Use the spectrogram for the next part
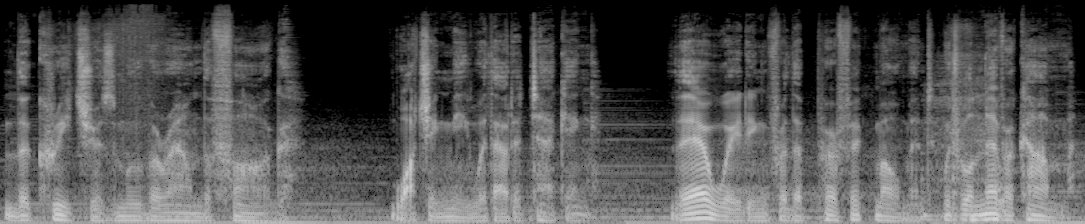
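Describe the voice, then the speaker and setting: Deep-voiced brooding scholar. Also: male voice, steady tone, over music. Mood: ominous dread. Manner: formal, measured, ominous. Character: brooding, obsessive male scholar reading his investigation journal. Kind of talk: scripted dramatic journal narration.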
